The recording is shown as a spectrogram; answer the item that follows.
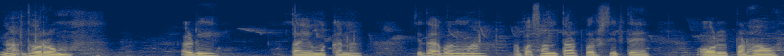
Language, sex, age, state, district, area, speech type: Santali, female, 45-60, Jharkhand, East Singhbhum, rural, spontaneous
